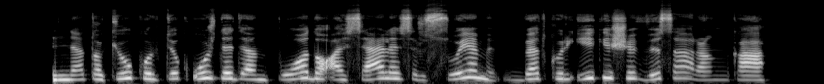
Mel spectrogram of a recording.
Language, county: Lithuanian, Klaipėda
